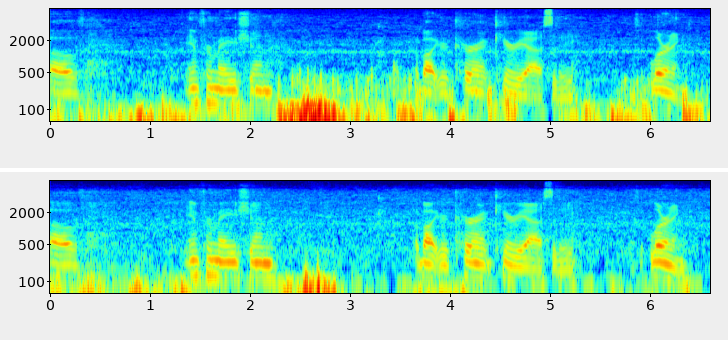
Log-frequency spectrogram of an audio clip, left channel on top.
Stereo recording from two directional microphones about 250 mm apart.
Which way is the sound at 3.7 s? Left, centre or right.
Centre.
